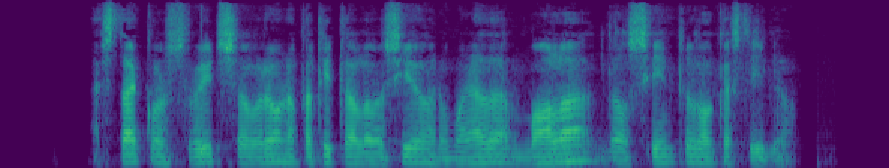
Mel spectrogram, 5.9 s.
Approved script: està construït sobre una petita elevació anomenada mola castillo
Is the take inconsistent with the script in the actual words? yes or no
yes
